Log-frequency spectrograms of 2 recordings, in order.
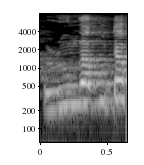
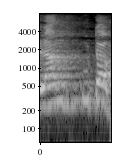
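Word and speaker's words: Runge-Kutta: আর রুঙ্গাকুটা four method. ঠিক আছে, এটাকে আমরা অনেকে রাঙ্গকুটা বলে, কিন্তু আমি এতে দেখেছিলাম যে একটা ইন্টারনেটে একটা জায়গায় দেখেছিলাম যে রুঙ্গাকুটা নাকি অ্যাকচুয়াল প্রোনাউন্সিয়েশন।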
